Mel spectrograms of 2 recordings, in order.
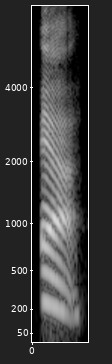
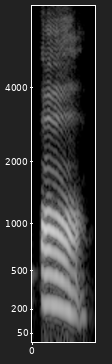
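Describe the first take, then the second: First: The vowel is short and front, as in cat. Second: The vowel is open and back, as in law. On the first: "a short A is a" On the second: "they do aw"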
